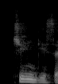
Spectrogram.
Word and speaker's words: Chinggis: And is that um, how you say it? Jinkis. – Chingis.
